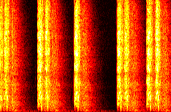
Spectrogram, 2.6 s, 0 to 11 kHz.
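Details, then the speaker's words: Novritsch SSR9 airsoft gearbox after the motor-height screw in the grip was turned out by half turns from too high: five crisp, clean bursts with no shearing or clacking, so the pinion-to-bevel gear mesh is near optimal. "Okay, now it sounds way better. Now at this point, we can adjust it a little bit more up, more down to optimize the sound. The sound we're looking for is very clean. It should not be shearing. It should not be clacking around."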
